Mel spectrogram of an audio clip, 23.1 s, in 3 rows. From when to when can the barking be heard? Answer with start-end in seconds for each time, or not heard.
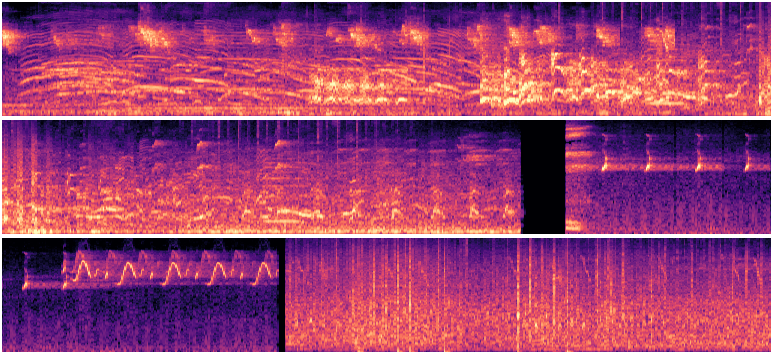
3.0-12.9.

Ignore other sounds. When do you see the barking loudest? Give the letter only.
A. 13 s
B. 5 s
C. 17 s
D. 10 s
B.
